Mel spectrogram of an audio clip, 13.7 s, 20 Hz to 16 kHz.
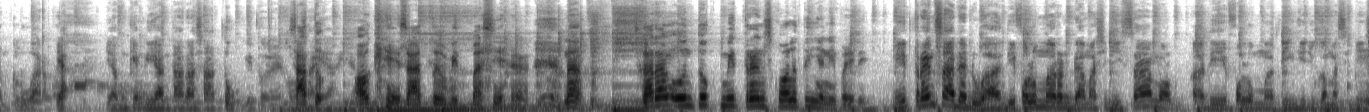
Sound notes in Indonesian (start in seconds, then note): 4.8 tertawa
